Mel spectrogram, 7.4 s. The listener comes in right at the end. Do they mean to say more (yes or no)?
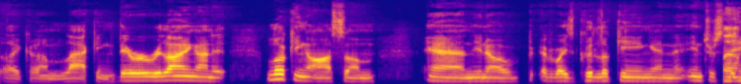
no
